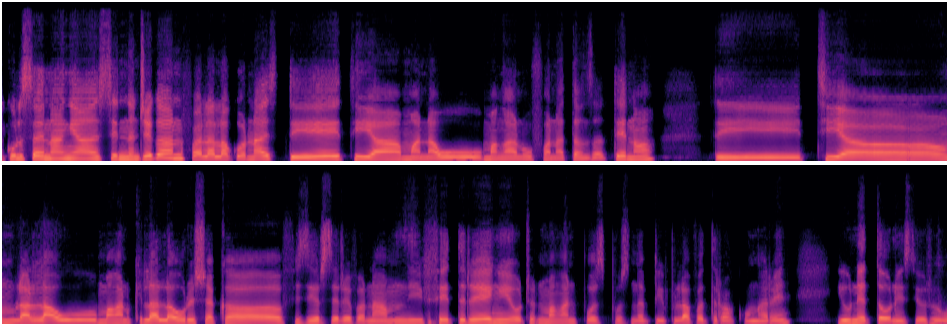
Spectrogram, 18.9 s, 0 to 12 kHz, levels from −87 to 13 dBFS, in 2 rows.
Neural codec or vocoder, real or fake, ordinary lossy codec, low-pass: codec, 24 kHz, 0.9 kbps, DualCodec; fake; none; none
